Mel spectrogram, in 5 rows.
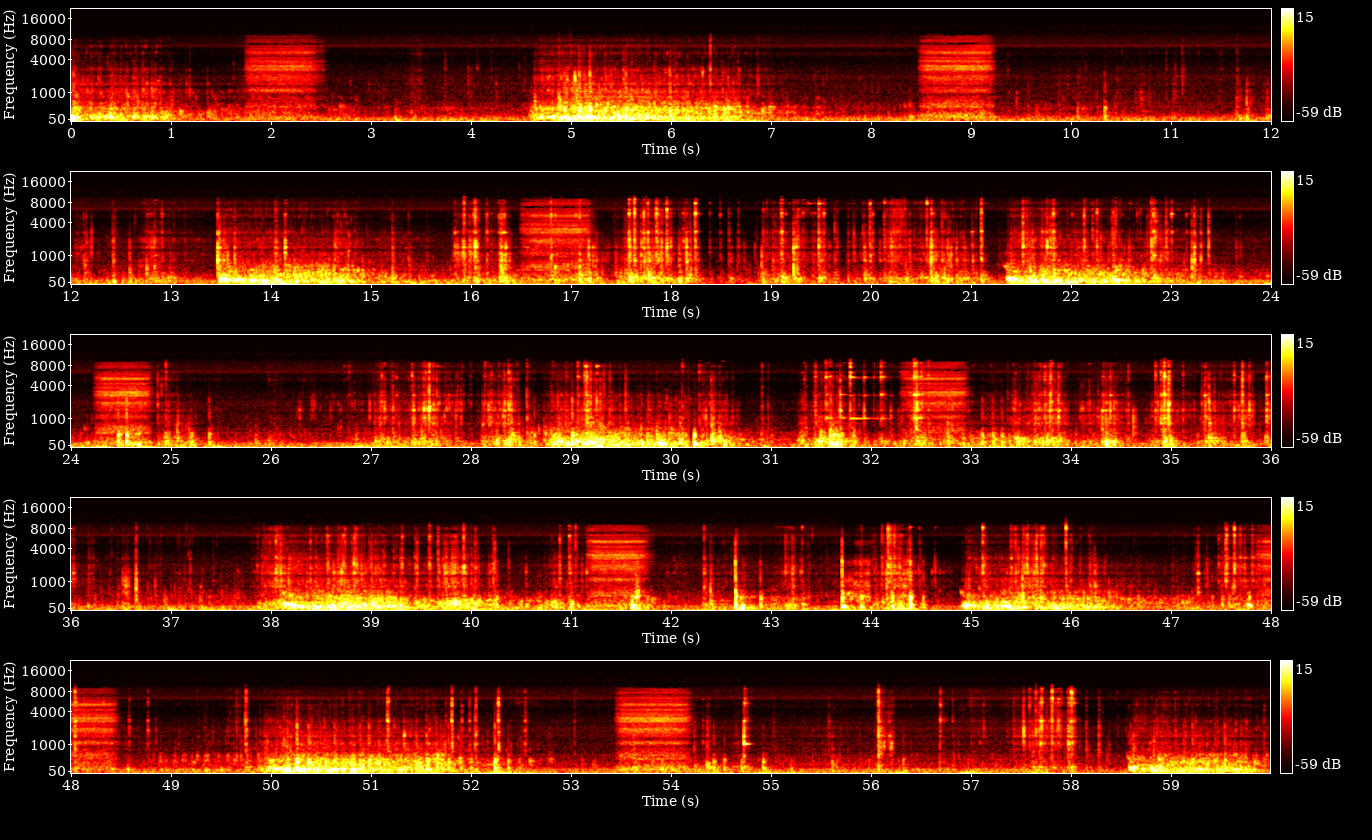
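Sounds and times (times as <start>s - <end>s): diver exhaling bubbles underwater: 0.0s - 2.5s, 4.6s - 7.2s, 13.5s - 15.2s, 48.3s - 51.9s, 58.6s - 59.9s.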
